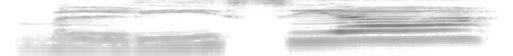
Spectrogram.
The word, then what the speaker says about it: Melissa: Melissa in here and it's spelled the same way one l two s's but it's actually pronounced melissia and uh she got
